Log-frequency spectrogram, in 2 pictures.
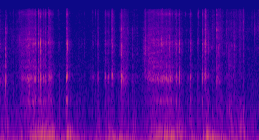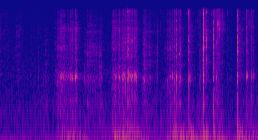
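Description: A metal knife repeatedly shaves a solid, rectangular bar of dry cream soap. It makes crisp, bright scraping strokes in an irregular rhythm, with low thuds underneath and a quieter stretch near the middle. Each stroke ends abruptly, with no ring.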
